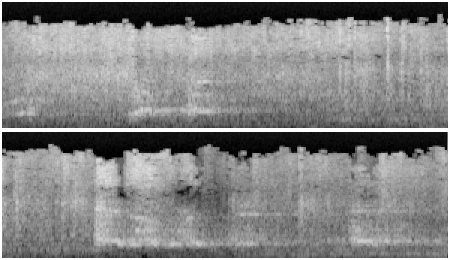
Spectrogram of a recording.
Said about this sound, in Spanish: Están en, en el Pleno y eh, comparece el presidente del Gobierno de España, precisamente Pedro Sánchez, y justo después la presidenta de la Comisión Europea, Ursula von der Leyen. Y de repente suena este ladrido.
